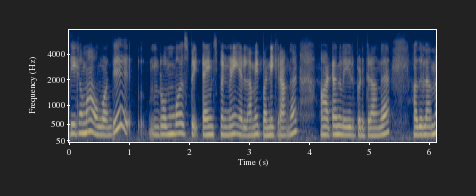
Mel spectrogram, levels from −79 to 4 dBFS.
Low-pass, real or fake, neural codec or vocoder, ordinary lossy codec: none; fake; codec, 16 kHz, 2 kbps, FunCodec, trained on Chinese and English, 25 frames a second; none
